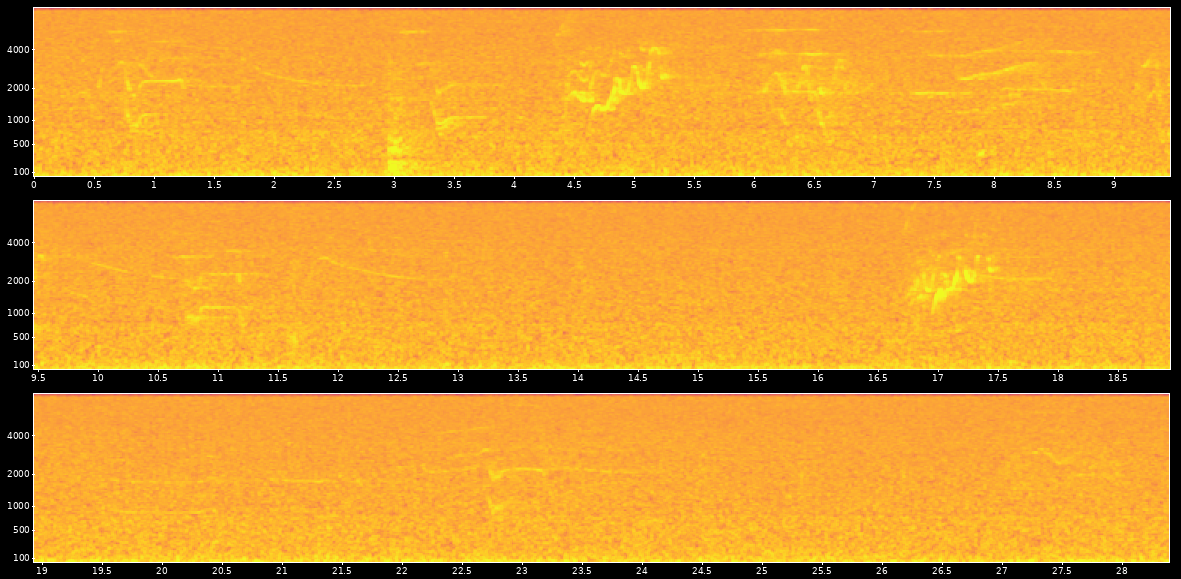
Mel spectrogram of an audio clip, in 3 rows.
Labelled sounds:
0.7	1.3	killer whale, northern resident, 0.80 to 3.3 kHz
1.9	2.2	killer whale, northern resident, 2.3 to 2.7 kHz
3.0	3.6	killer whale, northern resident, 0.80 to 5.5 kHz
4.4	5.3	killer whale, northern resident, 1.2 to 4.2 kHz
5.9	6.6	killer whale, northern resident, 1.8 to 5.7 kHz
7.3	8.7	killer whale, northern resident, 1.3 to 4.3 kHz
9.9	10.3	killer whale, northern resident, 2.4 to 2.8 kHz
10.8	11.3	killer whale, northern resident, 1.0 to 2.4 kHz
12.1	12.7	killer whale, northern resident, 2.0 to 2.6 kHz
16.7	17.3	killer whale, northern resident, 0.99 to 2.5 kHz
22.3	23.2	killer whale, northern resident, 2.1 to 4.4 kHz

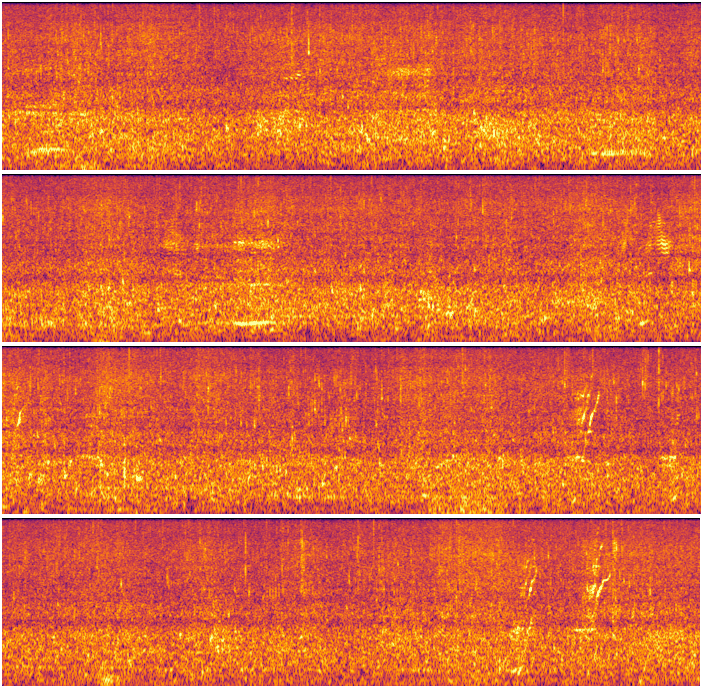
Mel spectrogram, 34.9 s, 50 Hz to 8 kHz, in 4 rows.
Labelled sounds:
4.9	5.2	humpback whale, 2.2 to 2.6 kHz
11.6	12.0	humpback whale, 2.2 to 2.7 kHz
16.8	17.1	humpback whale, 2.0 to 2.7 kHz
18.5	18.8	humpback whale, 0.81 to 1.2 kHz
33.4	33.6	humpback whale, 0.94 to 1.1 kHz

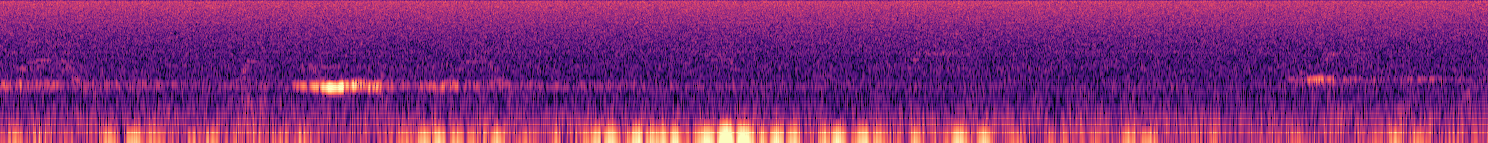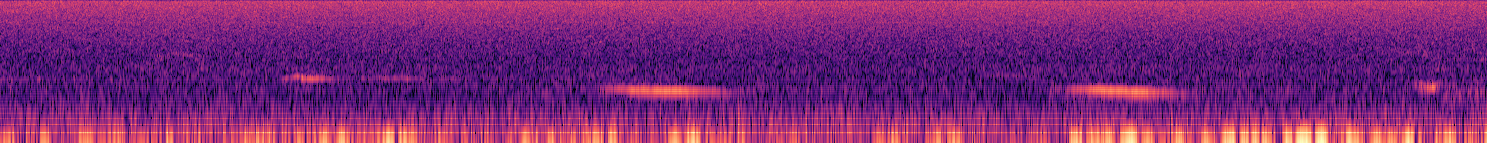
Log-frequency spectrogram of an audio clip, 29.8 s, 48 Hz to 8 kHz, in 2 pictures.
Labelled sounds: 0.3	0.5	humpback whale, 0.83 to 0.96 kHz

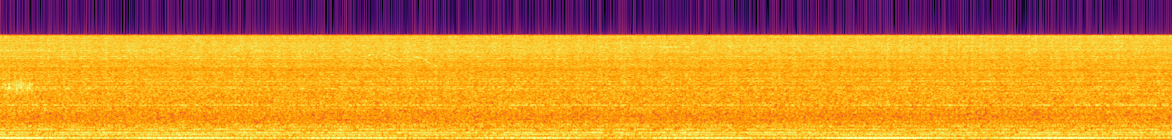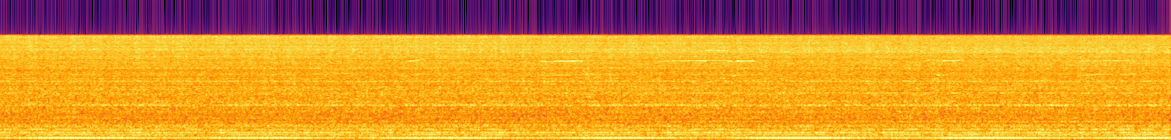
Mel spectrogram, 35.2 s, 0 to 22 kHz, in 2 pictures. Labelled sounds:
25.8	26.4	killer whale, southern resident, 3.6 to 3.7 kHz
28.6	29.0	killer whale, southern resident, 3.6 to 3.7 kHz
31.7	32.1	killer whale, southern resident, 3.6 to 3.8 kHz

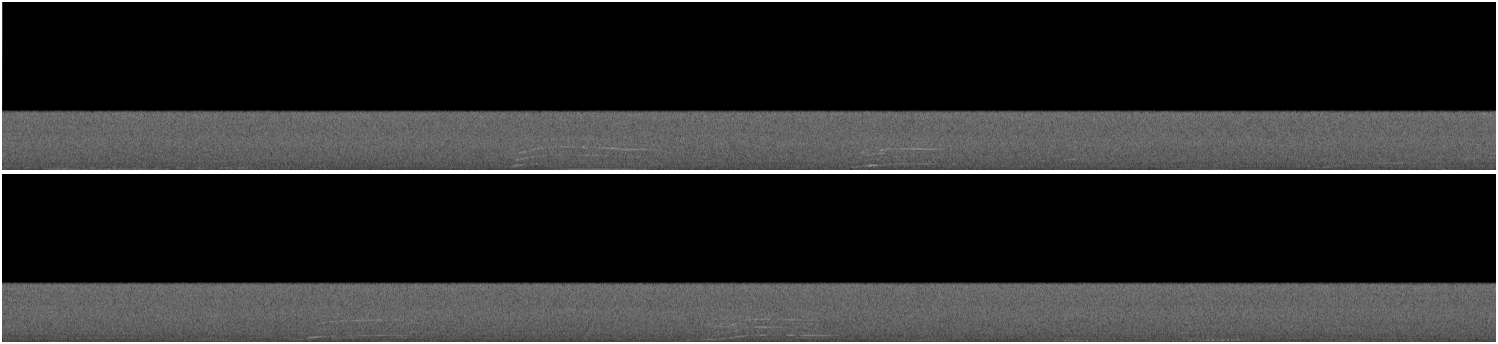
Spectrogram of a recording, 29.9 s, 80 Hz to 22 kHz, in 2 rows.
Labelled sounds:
5.1	5.4	humpback whale, 1.4 to 1.9 kHz
5.8	6.5	humpback whale, 2.0 to 3.1 kHz
8.8	9.4	humpback whale, 0.83 to 3.0 kHz
13.7	14.0	humpback whale, 0.96 to 1.1 kHz
18.0	18.9	humpback whale, 0.80 to 3.1 kHz
22.2	23.2	humpback whale, 0.80 to 3.2 kHz

